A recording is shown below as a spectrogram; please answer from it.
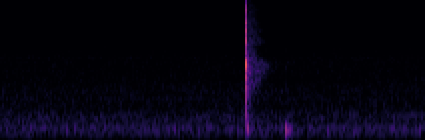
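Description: A single sharp click about a second in, followed by a softer, lower knock, over faint hiss.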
